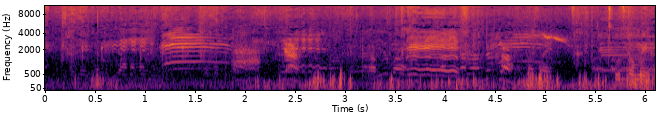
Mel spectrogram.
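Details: Sheep bleating while being treated one at a time during PPR vaccination, with goats kept apart; several wavering, quavering bleats over close-by men's speech and handling noise.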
